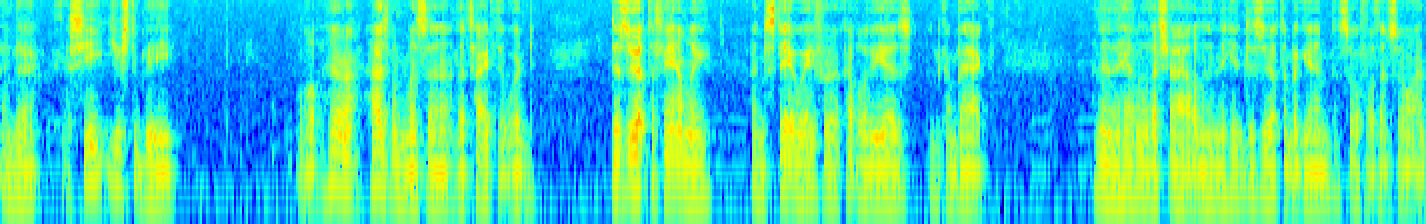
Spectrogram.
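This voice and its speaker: A man with an American accent and a very deep, low pitch speaks at a moderate pace in a dark, mellow tone with vocal fry, lively intonation and long, frequent pauses. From Massachusetts. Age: 80s+. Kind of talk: interview answer.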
